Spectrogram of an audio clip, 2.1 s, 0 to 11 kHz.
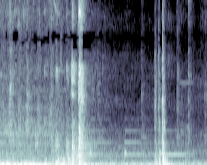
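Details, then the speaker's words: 2019 Ram 2500 6.4 Hemi, 24,000 miles, oil low, thick and brown, apparently never changed: heavy, lumpy low knocking under a rough, stumbling, diesel-like idle; dies unless throttled; suspected rod or bearing knock, severe internal failure. "it's getting bad it's the point now where the truck is dying and not wanting to start unless you're giving it throttle it's bad guys definitely at this point it's gonna be going to the dealer it sounds like a diesel listen to it"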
